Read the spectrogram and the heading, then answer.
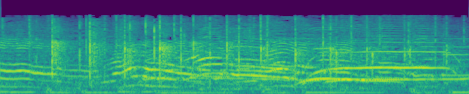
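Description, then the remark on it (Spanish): A large bullring crowd cheers and applauds with shouts of olé as the bullfighter is carried off before the viceroys. A dense wash of clapping sits under many overlapping shouts and rising voiced cries, loud and sustained throughout. “El público pidió el indulto y Romualdo fue llevado entre aplausos y olés ante la presencia de los virreyes, seguido de los quiquiricuates.”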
